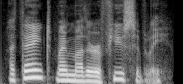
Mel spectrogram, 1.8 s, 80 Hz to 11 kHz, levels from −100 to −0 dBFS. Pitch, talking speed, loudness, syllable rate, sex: 190 Hz, 165 wpm, -16 LUFS, 7.0 syllables/s, female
